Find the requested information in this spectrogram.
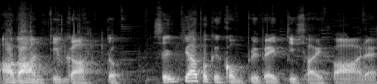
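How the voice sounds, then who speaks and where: Using a cartoonish character voice, a man speaks at a very deep, low pitch and a fairly slow pace, with faint music in the background. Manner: pompous, booming.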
